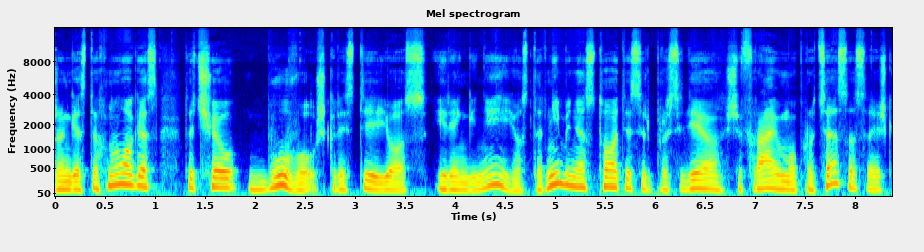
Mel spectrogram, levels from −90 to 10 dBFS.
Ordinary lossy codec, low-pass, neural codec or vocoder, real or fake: Opus, 32 kbps; 14.4 kHz; none; real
